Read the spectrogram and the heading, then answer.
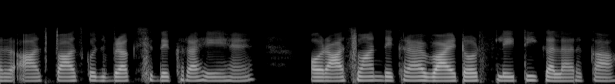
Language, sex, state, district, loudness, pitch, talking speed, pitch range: Hindi, female, Uttar Pradesh, Gorakhpur, -27 LUFS, 175 Hz, 165 wpm, 170-185 Hz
